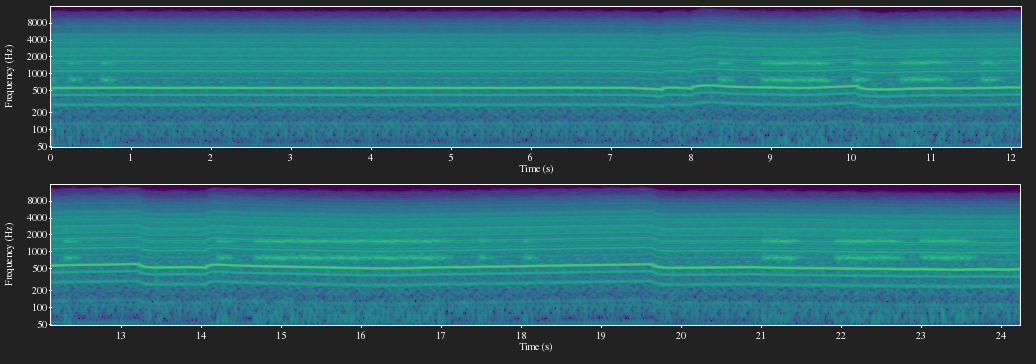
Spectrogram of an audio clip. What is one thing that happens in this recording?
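A racing car engine whines steadily at high revs, dropping in pitch at each gear change.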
